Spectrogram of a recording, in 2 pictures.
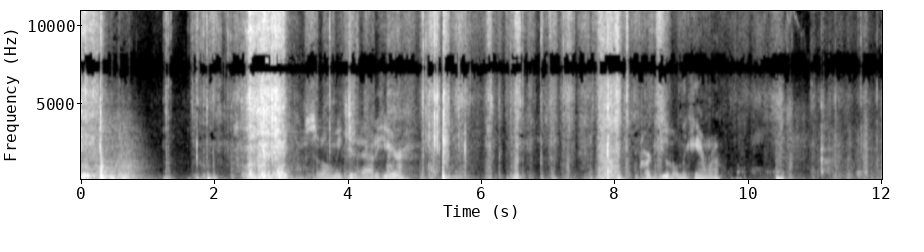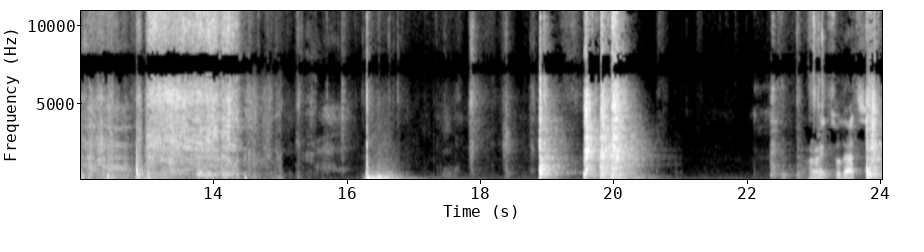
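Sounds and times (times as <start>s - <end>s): cardboard scraping against steel: 1.2s - 9.3s, 11.3s - 15.2s.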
